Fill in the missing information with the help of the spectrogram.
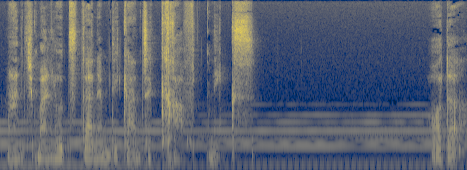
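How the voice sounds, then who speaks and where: An actress playing a guarded, teasing young mountain peasant wife with an Austrian accent in an intimate radio drama, moving between breathy murmurs and sharp retorts. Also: female voice, fairly low pitch, level tone, slow pace, music in the background. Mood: teasing, hushed.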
